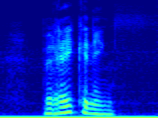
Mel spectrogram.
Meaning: 1. a calculation, computation 2. a calculating, cold attitude
- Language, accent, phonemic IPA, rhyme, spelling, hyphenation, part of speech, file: Dutch, Netherlands, /bəˈreː.kə.nɪŋ/, -eːkənɪŋ, berekening, be‧re‧ke‧ning, noun, Nl-berekening.ogg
